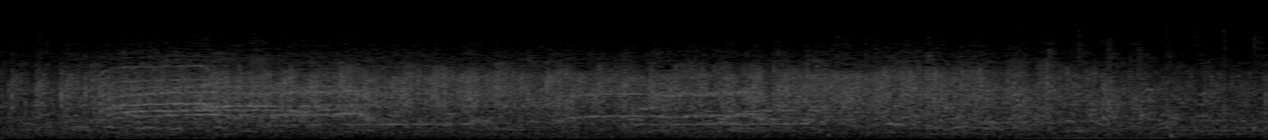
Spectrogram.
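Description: Audience applauding, building about a second in and easing off near the end, with a voice faintly heard over it.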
